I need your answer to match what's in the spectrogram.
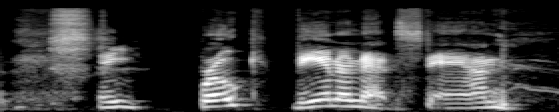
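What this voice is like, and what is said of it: Cartoon South Park kid voice. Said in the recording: “That was a good South Park kid impression ... one of the amorphous voices”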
